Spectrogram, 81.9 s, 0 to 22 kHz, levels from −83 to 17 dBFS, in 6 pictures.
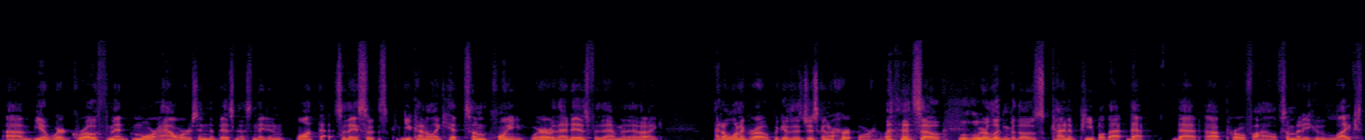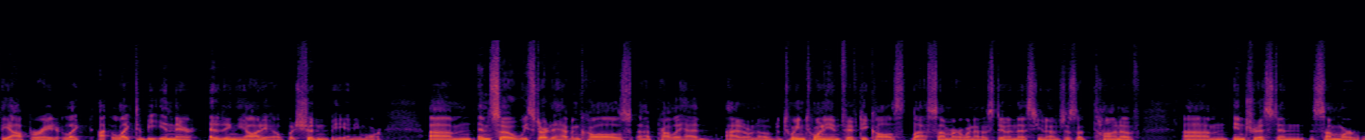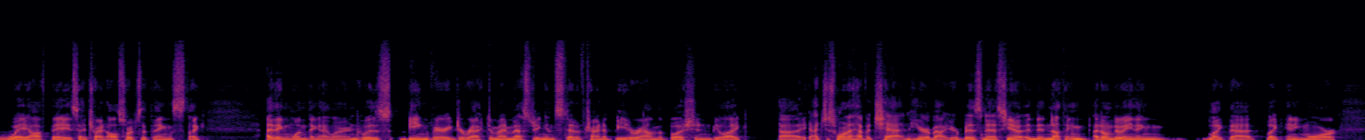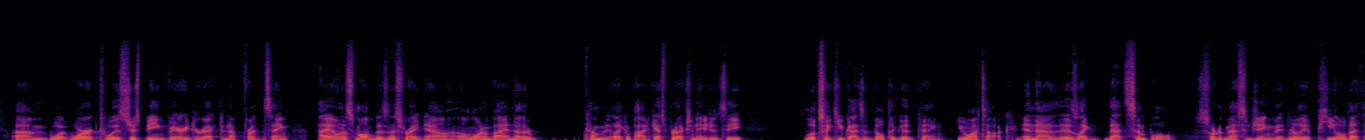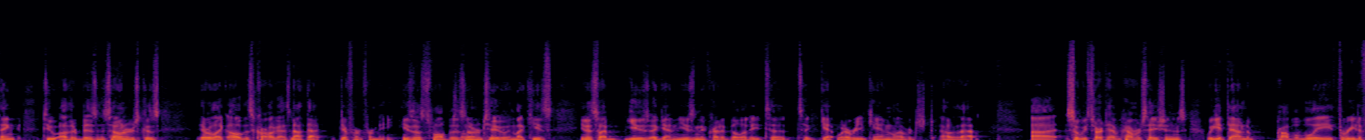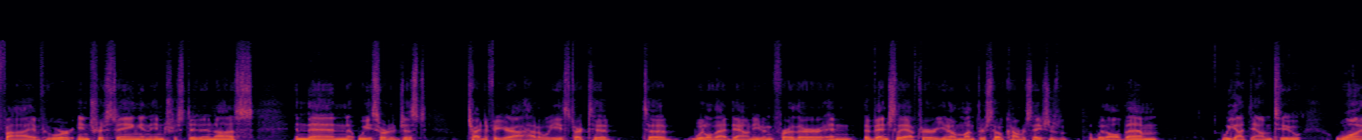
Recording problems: abrupt cut into speech; at the end

